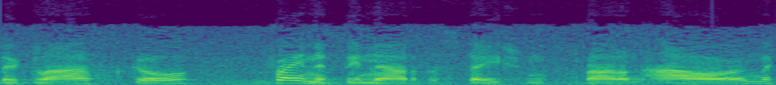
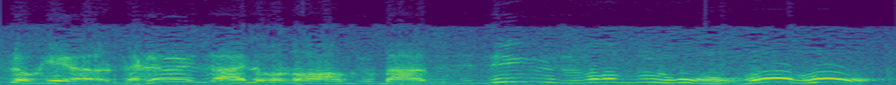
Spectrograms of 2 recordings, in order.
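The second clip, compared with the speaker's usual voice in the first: high, garbled British bluster; caricature British gentleman; 8 semitones higher than usual. Acted. British diner arguing with waiter, high garbled British bluster. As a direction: splutter into hooting nonsense in exaggerated British. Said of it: "Man said".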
